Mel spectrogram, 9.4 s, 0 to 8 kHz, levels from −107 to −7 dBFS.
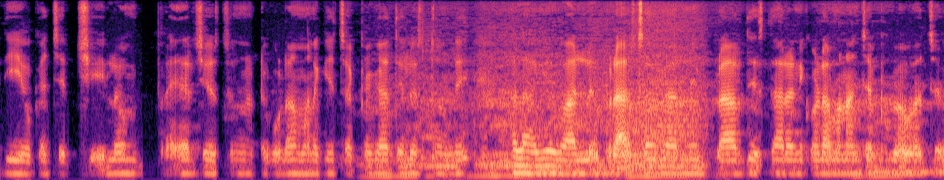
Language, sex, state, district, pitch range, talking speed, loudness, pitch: Telugu, male, Andhra Pradesh, Srikakulam, 115-120 Hz, 115 wpm, -23 LUFS, 115 Hz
